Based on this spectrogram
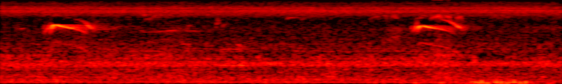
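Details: In Guaviare, Colombia, a Red-breasted Meadowlark gives two brief, thin, down-slurred notes about three and a half seconds apart, over a steady high insect drone.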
